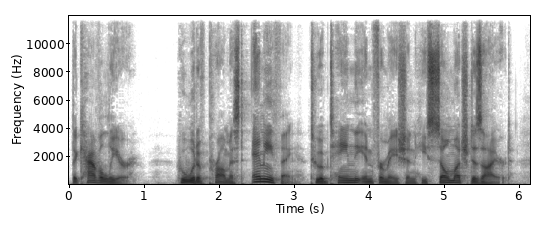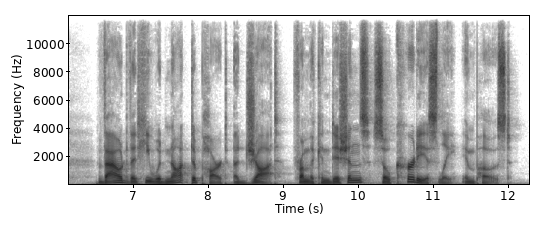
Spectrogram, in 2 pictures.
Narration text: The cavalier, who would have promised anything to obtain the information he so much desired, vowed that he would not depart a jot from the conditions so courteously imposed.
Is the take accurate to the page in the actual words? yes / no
yes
